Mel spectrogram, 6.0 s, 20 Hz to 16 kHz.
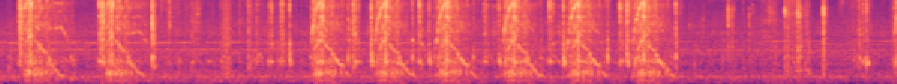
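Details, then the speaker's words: Honda EU2000i generator of unknown hours, fuel on, choke on, spark confirmed, no breakers popped: quick recoil rasps about two pulls a second, and the engine never catches. No-start. "all right it's not starting so Let's uh let's get this air cleaner off of here and then we'll see if there's anything going on with the air cleaner"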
